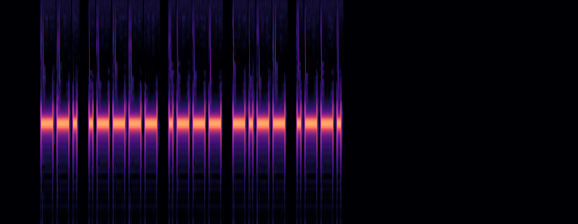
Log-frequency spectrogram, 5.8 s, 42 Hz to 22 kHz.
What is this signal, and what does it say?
Morse code, heard as a keyed tone, about 31 wpm, 700 Hz. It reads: G1JYP
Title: DXCC-100 Call Signs - 5 Characters - Repeated 3x - 30wpm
